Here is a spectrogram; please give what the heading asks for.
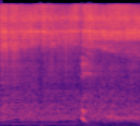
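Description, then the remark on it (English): A chair gives one brief, rising squeak about halfway through, a little like a fart, standing out over a steady background hiss. Nobody speaks. “There's a little squeak in them, though, so depending on the sound of your fart, it could pass.”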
